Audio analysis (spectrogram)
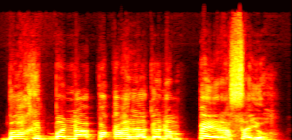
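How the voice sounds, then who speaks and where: A woman's voice: high voice, quick pace, fairly bright tone, no echo, clean studio sound. A woman voicing an earnest, guilt-ridden husband and son in a dramatized audio story, pleading in manner. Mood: worried, reproachful.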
